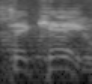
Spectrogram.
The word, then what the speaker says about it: Takei: George Takei. Rhymes with okay.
